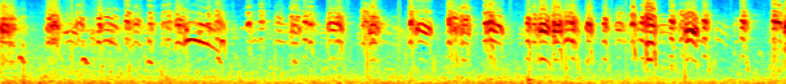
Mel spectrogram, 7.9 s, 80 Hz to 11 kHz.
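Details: Several black terns in the Matsalu reed beds, Estonia (1979 field recording), give harsh, scratchy squawks and sharp kik notes in a dense, overlapping chorus, with a faint low rumble of wind beneath.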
